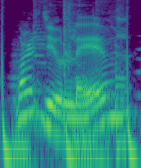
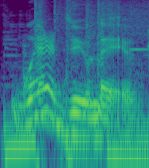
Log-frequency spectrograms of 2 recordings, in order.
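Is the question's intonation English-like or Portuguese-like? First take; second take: Portuguese-like; English-like. First: The question has a Portuguese-style melody. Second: The question has a typical English melody. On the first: The speaker calls it wrong. "Eu não vou perguntar como se eu estivesse falando em português" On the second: The speaker calls it right. "Esse é o padrão"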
